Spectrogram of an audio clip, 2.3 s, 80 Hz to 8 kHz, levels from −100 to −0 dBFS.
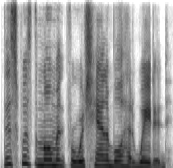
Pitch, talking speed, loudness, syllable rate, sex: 235 Hz, 235 wpm, -16 LUFS, 5.9 syllables/s, female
